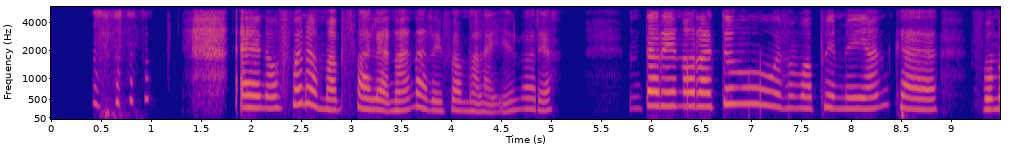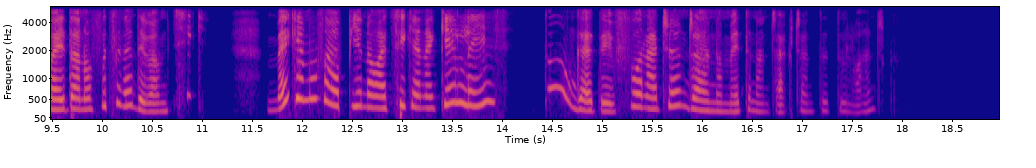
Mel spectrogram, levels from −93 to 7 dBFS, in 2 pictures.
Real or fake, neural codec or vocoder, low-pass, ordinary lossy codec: real; none; 5.4 kHz; none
